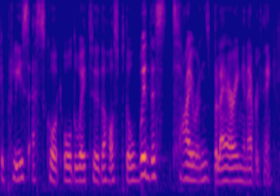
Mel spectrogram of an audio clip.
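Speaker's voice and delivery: ordinary delivery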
